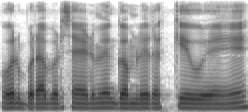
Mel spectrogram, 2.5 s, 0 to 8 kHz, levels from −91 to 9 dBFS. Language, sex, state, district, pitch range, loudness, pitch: Hindi, male, Uttar Pradesh, Saharanpur, 120-125 Hz, -15 LUFS, 120 Hz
